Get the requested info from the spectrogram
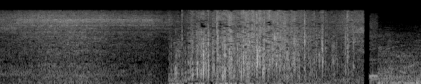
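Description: Edited-in meme sound effects: a steady high hiss, then from a little under two seconds in a louder, crackling noise that cuts off abruptly shortly before the end.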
